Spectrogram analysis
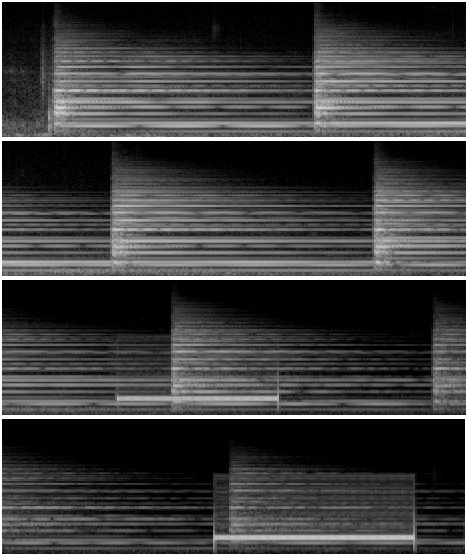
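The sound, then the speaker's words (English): Church tower bells in Pontito toll seven times at a slow, steady pace, each loud, resonant strike ringing out and fading into the next. A steady humming tone briefly sounds twice beneath them, and no one speaks. “there's the bell tower in the church that Frank wanted us to see”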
